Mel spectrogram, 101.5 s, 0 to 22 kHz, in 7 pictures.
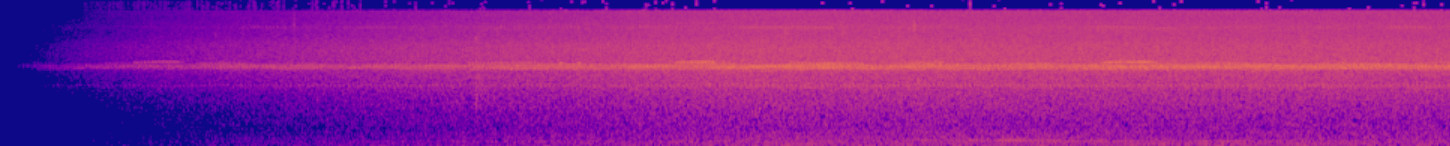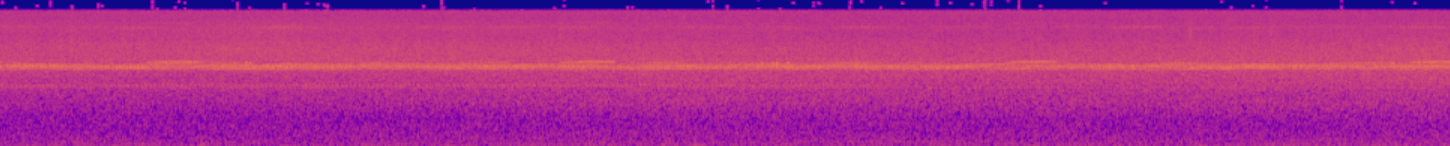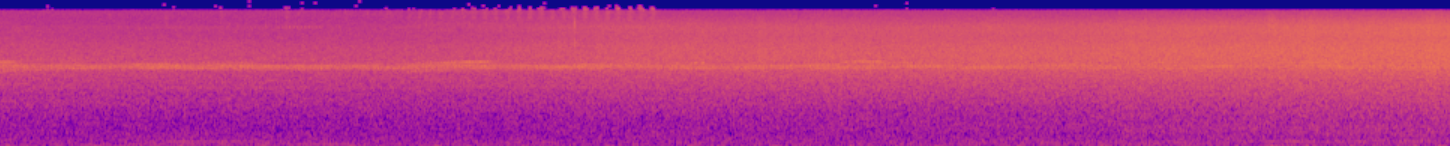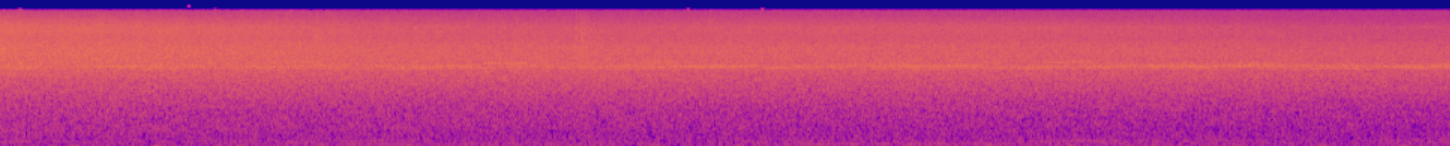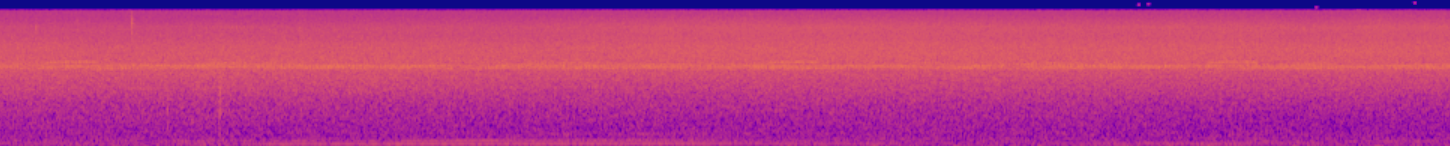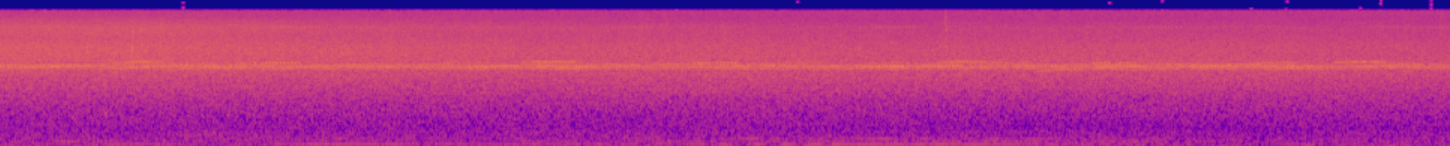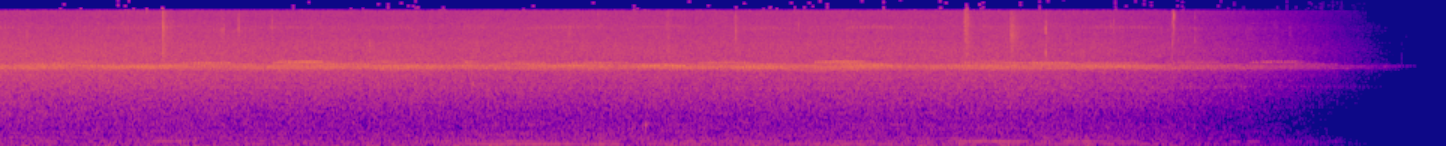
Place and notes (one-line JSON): {"title": "Turkey Cove Trail, Lost Bridge West State Recreation Area, Andrews, IN, USA - Night, wind in trees, Turkey Cove Trail, Lost Bridge West State Recreation Area", "date": "2020-10-17 19:45:00", "description": "Sounds heard on an evening hike, Turkey Cove Trail, Lost Bridge West State Recreation Area, Andrews, IN, USA. Part of an Indiana Arts in the Parks Soundscape workshop sponsored by the Indiana Arts Commission and the Indiana Department of Natural Resources.", "latitude": "40.77", "longitude": "-85.63", "altitude": "252", "timezone": "America/Indiana/Indianapolis"}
